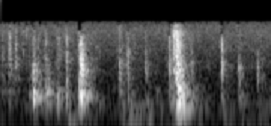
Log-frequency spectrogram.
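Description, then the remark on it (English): A car door clunks open with a few mechanical knocks and rattles, then a heavier thud follows, moderately loud with no one talking. “I opened the door of the car.”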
